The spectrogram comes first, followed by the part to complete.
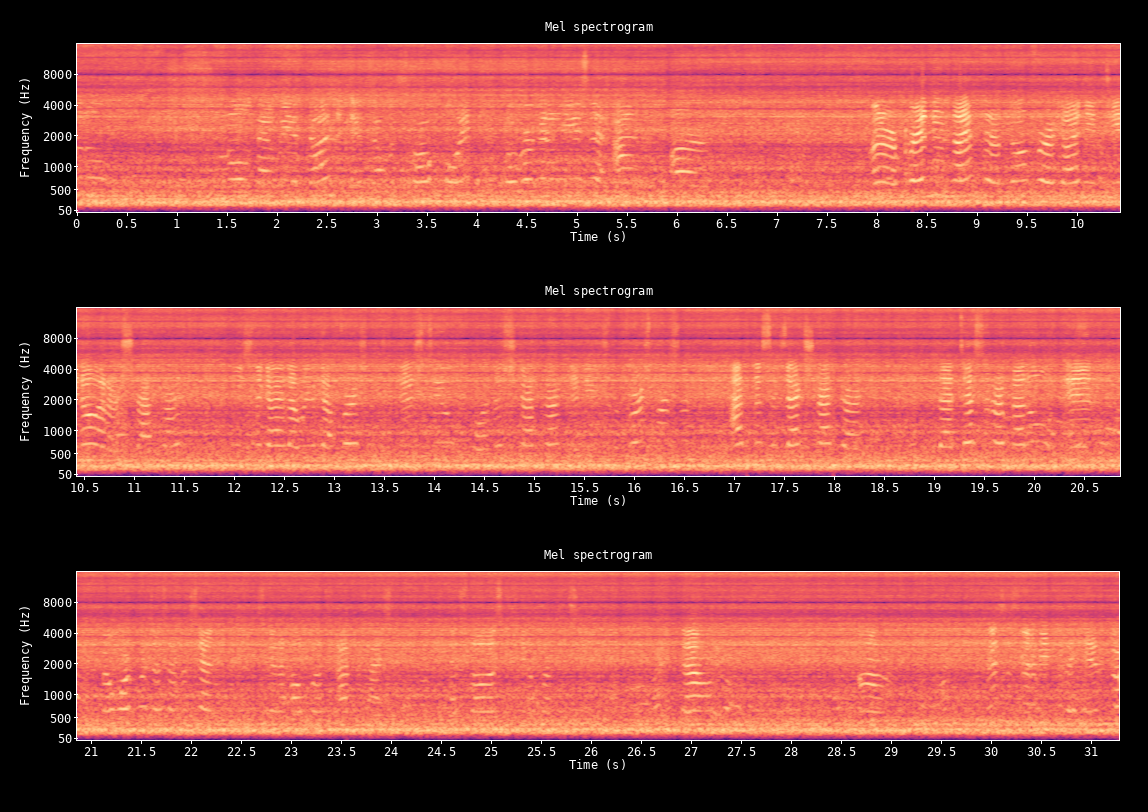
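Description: Steady low mechanical roar throughout, with short high chirps scattered over it.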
